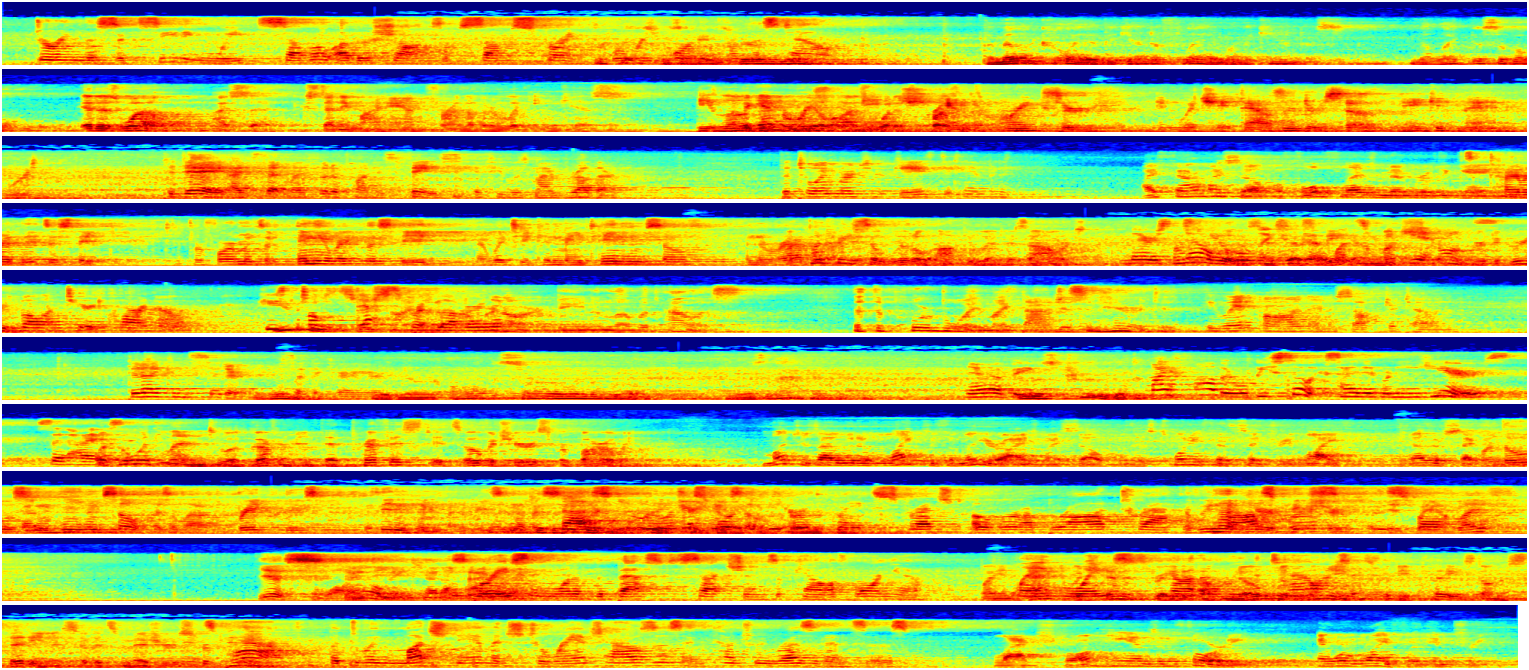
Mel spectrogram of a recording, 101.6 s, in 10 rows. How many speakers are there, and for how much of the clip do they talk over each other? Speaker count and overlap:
10, about 25%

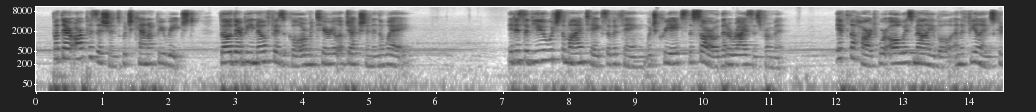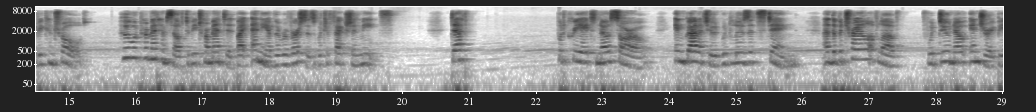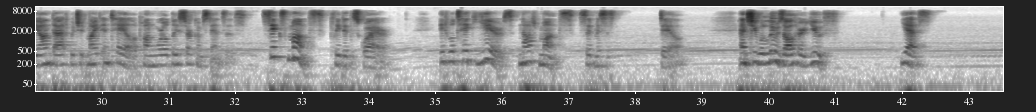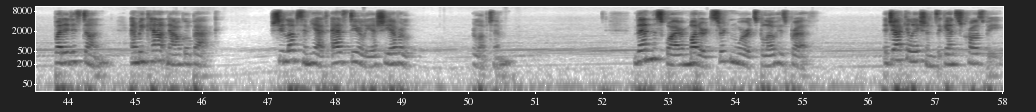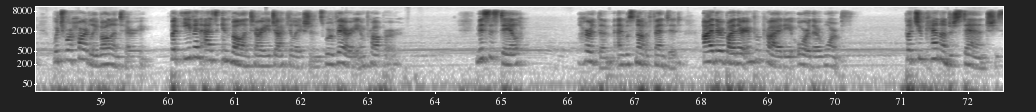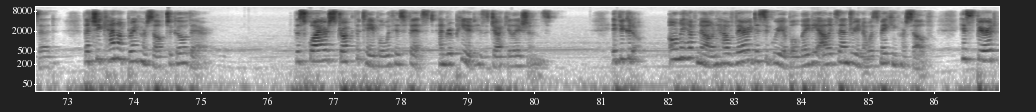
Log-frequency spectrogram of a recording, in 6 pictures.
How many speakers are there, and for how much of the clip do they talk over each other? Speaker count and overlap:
1, no overlap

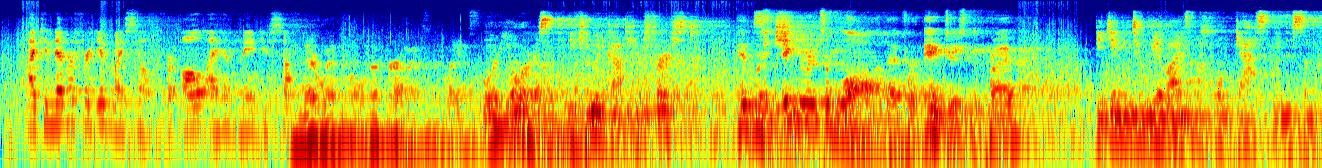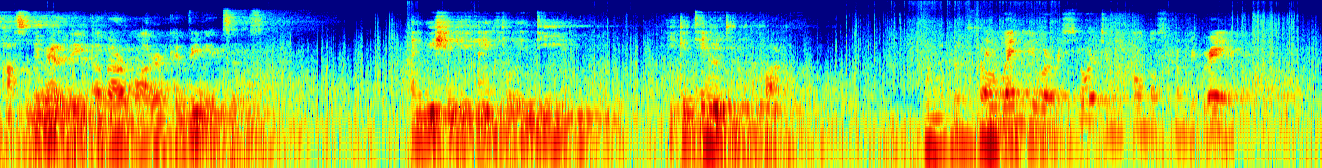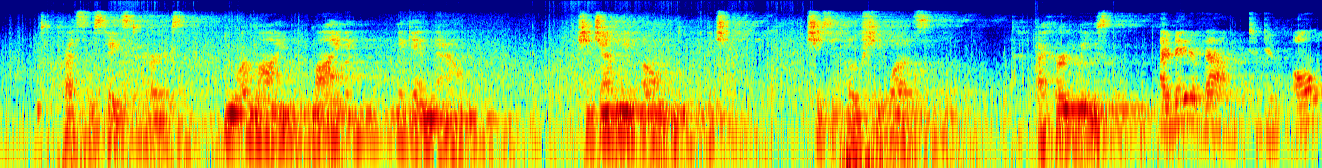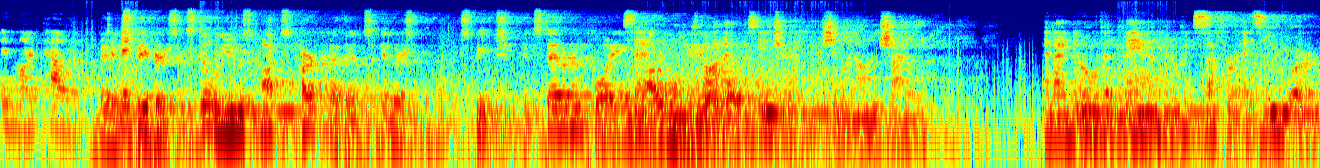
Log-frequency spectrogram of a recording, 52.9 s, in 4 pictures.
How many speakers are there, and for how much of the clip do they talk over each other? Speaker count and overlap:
4, about 11%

